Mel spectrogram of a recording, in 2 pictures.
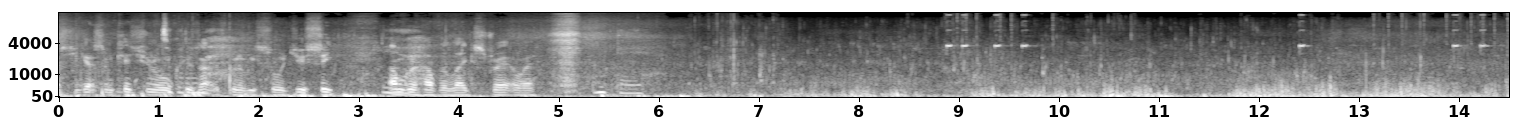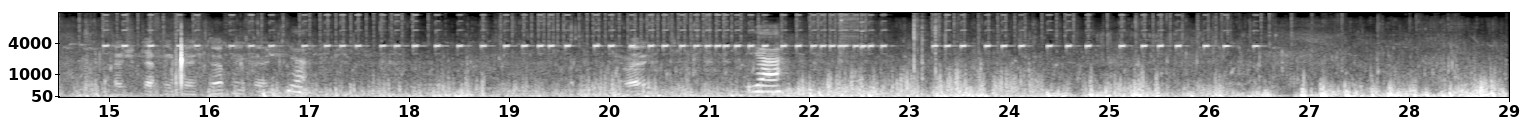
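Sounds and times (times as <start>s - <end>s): wind rumbling on microphone: 0.0s - 29.0s
waves lapping on rocky shore: 21.4s - 21.8s.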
